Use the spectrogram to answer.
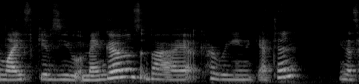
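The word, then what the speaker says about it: Kereen Getten: one is when life gives you mangoes by Karine getton that's how you pronounce it but I got it for the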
